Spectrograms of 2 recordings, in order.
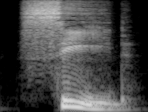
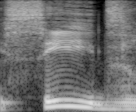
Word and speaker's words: cede: retaliate for and now for our next word seed CE d e Spain seeded territory to France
